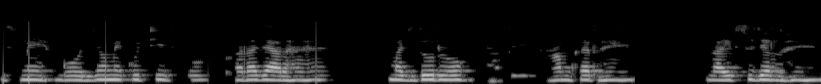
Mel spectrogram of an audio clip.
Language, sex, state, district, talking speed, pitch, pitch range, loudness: Hindi, female, Chhattisgarh, Balrampur, 145 wpm, 205 Hz, 195-210 Hz, -25 LUFS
